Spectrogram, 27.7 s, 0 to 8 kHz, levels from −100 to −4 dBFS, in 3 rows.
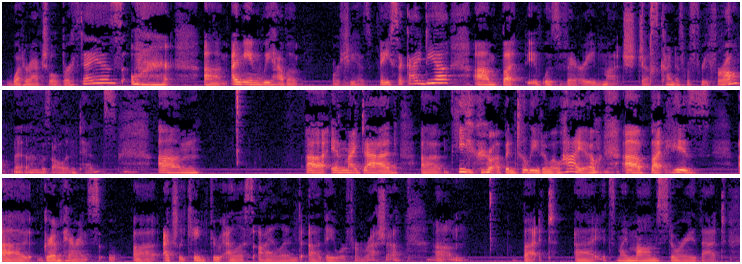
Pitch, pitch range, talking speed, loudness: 170 Hz, 155-195 Hz, 145 wpm, -35 LUFS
